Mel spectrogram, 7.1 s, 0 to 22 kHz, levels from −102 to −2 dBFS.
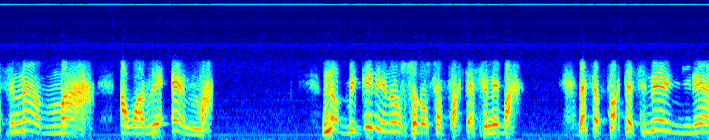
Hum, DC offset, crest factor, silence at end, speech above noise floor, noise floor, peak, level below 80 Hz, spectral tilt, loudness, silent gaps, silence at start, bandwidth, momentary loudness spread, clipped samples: none; under 0.1%; 18 dB; 0 s; 34 dB; -61 dBFS; -10 dBFS; -72 dBFS; -6.5 dB/octave; -27 LUFS; none; 0.1 s; over 20 kHz; 6 LU; under 0.1%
